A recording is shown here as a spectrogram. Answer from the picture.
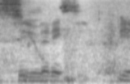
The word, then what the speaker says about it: Sioux City: How do you say that? Sioux. – I think it's Sioux City. Yeah, Sioux City.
